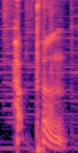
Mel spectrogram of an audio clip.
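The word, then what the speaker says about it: 八分: En gros, il se prononce pas parce que 1 c'est Ichi, c'est Hippon. 6 c'est Loku, Loppun. 8 c'est Hachi, Happun. Et 10 c'est Ju, Jupun. En fait, le pun va être plus prononcé. Le P va être plus fort.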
